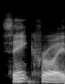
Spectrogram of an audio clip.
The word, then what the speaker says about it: Saint Croix: her and they formed now forgive me if i mispronounce this because i'm bad with x's and names saint croix paranormal is that right jill yes you said it perfectly all right so her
